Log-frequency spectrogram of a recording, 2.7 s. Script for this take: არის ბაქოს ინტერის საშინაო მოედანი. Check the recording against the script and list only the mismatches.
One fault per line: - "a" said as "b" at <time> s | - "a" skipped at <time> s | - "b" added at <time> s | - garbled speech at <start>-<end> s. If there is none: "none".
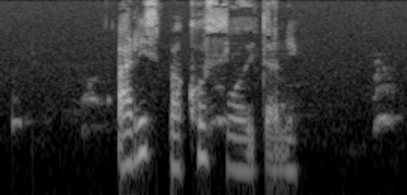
- "ინტერის საშინაო" skipped at 1.4 s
